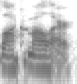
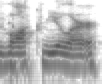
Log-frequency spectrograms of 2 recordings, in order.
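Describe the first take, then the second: First: The name is said the American way. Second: The name is said the German way.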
